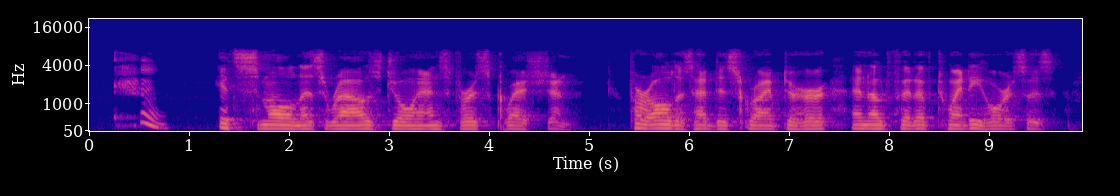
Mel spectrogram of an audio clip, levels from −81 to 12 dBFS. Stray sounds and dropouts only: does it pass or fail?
fail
